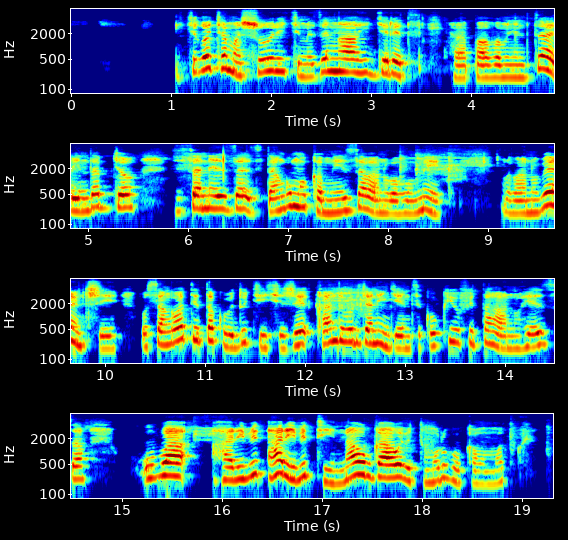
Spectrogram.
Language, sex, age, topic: Kinyarwanda, female, 18-24, education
